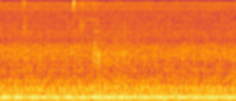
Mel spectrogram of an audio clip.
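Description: A Timor DOHC car engine idling at steady RPM, a low, even hum with a constant drone and no rises, fairly quiet and alone.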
